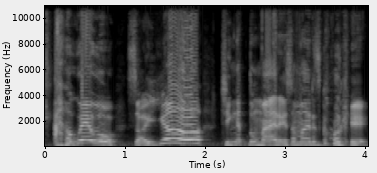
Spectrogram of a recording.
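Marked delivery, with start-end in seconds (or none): 0.1-1.5 high, smug mock voice; mock proud poser. Mocking people who post reels about themselves. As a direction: brag like someone sharing a reel. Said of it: "comparten reels así y dicen".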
